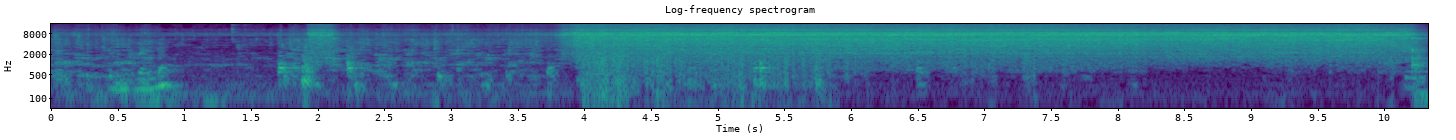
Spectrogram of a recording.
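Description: Green kheema cooking in an open pressure-cooker pot on a gas burner, a wooden spoon stirring it with light scraping. About four seconds in, a loud steady hiss starts abruptly and runs until it cuts off suddenly at the end.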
